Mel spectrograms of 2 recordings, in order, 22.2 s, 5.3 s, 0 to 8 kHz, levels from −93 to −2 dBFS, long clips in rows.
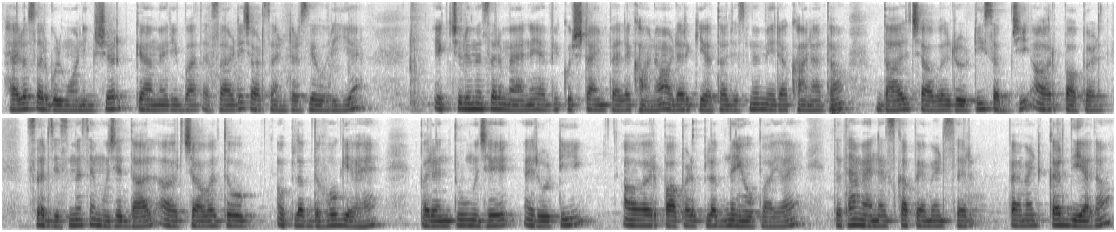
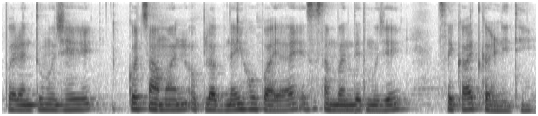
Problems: none marked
